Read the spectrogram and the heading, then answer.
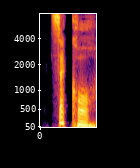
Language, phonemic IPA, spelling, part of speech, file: Navajo, /t͡sʰɛ́kʰòːh/, tsékooh, noun, Nv-tsékooh.ogg
- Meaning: rock canyon, gorge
